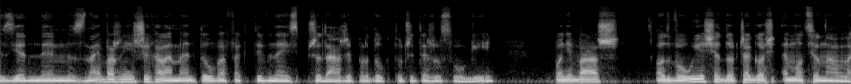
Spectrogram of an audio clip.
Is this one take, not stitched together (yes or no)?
yes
